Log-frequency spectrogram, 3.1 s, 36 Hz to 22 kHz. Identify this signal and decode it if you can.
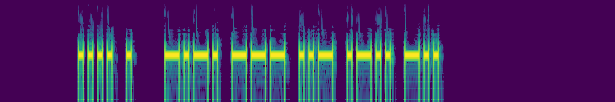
Morse code, heard as a keyed tone, about 50 wpm, 700 Hz. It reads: HE COULD
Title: Sets of 2 Words 50wpm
